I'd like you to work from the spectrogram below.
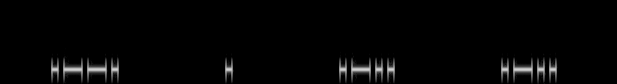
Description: Morse code, heard as a keyed tone, about 20 wpm, spaced as for 7 wpm, 700 Hz. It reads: PELL
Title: 6x Character Spacing - Top 200 Words - 20wpm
